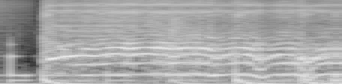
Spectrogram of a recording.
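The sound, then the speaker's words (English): A horse neighs loudly, a single sustained whinny with a bright, wavering pitch that fills the whole short moment. “Good day, horse.”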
